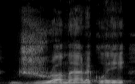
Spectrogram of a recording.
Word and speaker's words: dramatically: dramatically as an adverb remember that D and the are together in English or American English sound more like a J and R dramatically intensely noticeable significantly the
